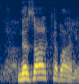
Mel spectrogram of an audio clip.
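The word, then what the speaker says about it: Nizar Qabbani: And that's Nazir Kabani. Have we heard of this gentleman before? Have I pronounced his name right? Nazar Kabani.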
